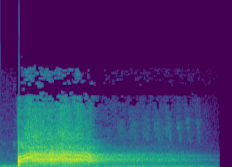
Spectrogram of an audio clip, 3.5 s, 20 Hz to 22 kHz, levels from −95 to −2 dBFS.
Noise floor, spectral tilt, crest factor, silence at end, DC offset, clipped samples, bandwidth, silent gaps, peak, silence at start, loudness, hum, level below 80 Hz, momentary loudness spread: -42 dBFS; -2.5 dB/octave; 16 dB; 0.85 s; under 0.1%; under 0.1%; 13 kHz; none; 0 dBFS; 0.05 s; -12 LUFS; none; -46 dBFS; 23 LU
